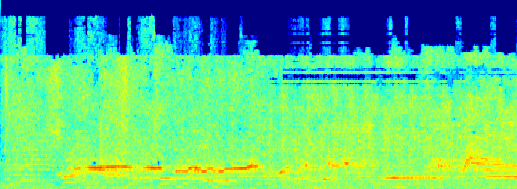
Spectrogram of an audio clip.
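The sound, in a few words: whistling the national anthem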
